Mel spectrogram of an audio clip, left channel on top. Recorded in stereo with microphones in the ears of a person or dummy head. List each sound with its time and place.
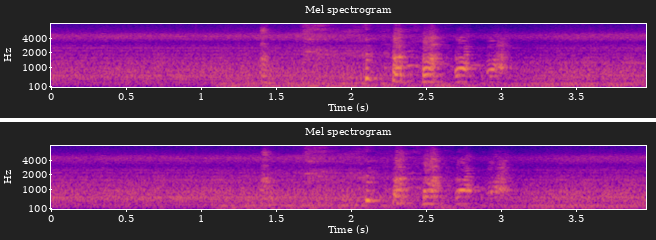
1.1 s laughter: 70° left (ahead or behind), 1.0 m; by 4.0 s centre (ahead or behind), 0.8 m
